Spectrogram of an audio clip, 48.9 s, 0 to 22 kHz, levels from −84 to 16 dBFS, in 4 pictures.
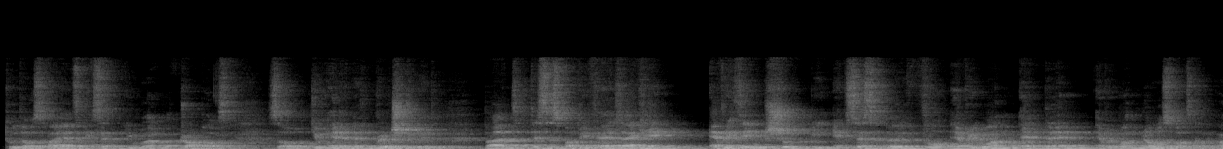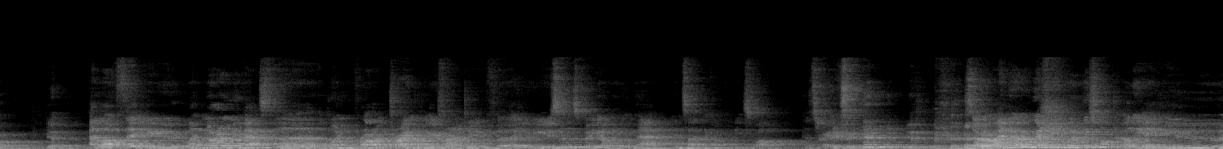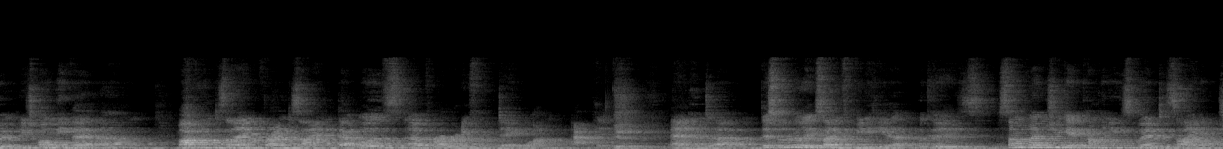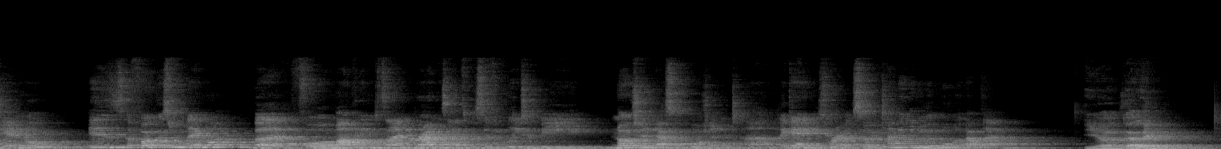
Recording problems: room echo; strong; dies away in 1.5 s
off-mic speech; far

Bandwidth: 13.5 kHz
